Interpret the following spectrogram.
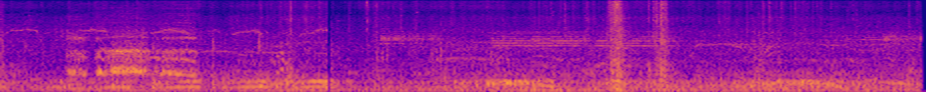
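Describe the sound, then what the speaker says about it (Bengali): Pigeons, including a black-necked hen of a Kajla breed, coo in low repeated bursts, with chicken-like calls and other birds around them in a busy loft; no speech is heard. "কালো গলা মাদি কবুতর মাশাআল্লাহ"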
